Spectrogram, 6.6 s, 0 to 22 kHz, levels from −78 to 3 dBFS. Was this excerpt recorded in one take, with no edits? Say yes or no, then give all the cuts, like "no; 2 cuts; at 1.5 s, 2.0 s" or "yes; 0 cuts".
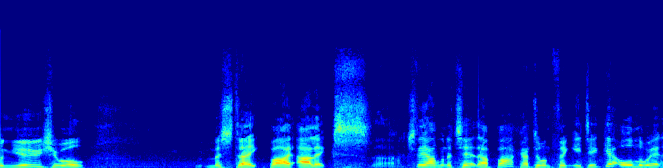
yes; 0 cuts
